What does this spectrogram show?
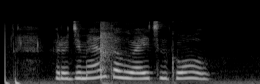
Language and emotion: Russian, neutral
